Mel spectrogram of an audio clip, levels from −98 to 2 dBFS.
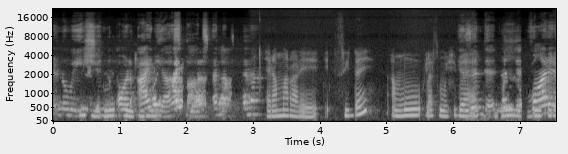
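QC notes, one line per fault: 0.37–1.06 s, 1.28–1.52 s, 6.39–7.38 s: speech suppressed in double talk. The speech dips by about 15, 10 and 20 dB respectively, losing its top end or dropping out in pieces, for roughly half a second, a fifth of a second and 0.7 s in total. The likely cause is an echo canceller that could not tell the local talker from loudspeaker echo during overlap and attenuated both. On a spectrogram, high-frequency energy vanishes in patches; the waveform envelope caves in.
1.50–3.19 s, 6.74–7.05 s: echo leak. A delayed copy of one voice returns 416 ms after the original, about as loud as the speech in the first stretch and around 5 dB below it in the second. This is likely loudspeaker pickup that the far-side echo canceller left unremoved and sent back. A spectrogram shows the same harmonic contours repeated 0.42 s later, overlapping the live speech; the waveform shows doubled syllable bursts at that spacing.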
